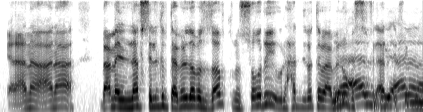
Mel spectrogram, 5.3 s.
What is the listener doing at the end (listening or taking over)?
taking over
